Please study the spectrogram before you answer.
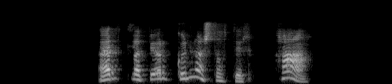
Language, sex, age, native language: Icelandic, female, 50-59, Icelandic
